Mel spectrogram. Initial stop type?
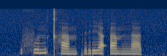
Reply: aspirated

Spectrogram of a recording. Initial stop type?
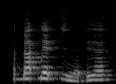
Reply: implosive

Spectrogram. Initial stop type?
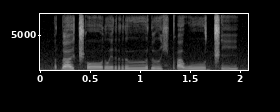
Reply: implosive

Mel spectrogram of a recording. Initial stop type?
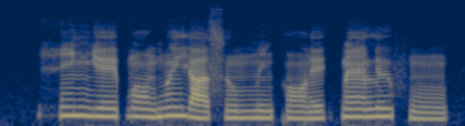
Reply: implosive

